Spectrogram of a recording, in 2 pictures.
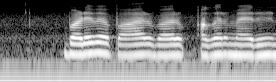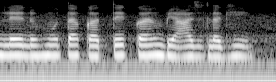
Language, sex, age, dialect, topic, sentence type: Chhattisgarhi, female, 56-60, Western/Budati/Khatahi, banking, question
